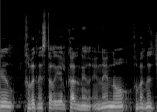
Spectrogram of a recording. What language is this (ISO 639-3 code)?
heb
